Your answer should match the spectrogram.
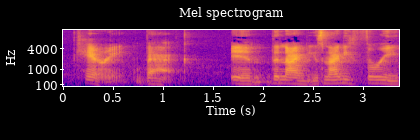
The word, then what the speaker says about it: Kering: the picture Gucci has sold off to caring right that's how you pronounce it caring back in the 90s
